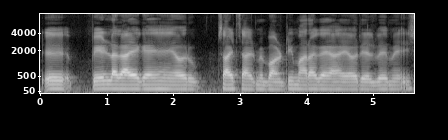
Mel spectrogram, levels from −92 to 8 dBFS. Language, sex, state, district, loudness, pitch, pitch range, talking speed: Hindi, male, Bihar, West Champaran, -17 LUFS, 110 Hz, 105-110 Hz, 180 wpm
